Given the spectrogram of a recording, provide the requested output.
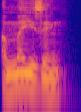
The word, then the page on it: amazing: British English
